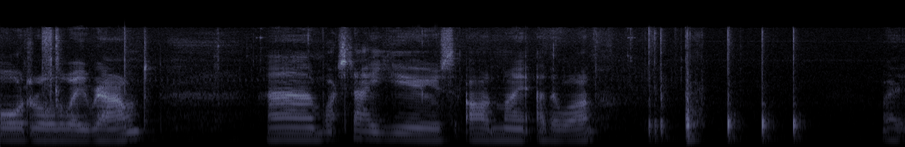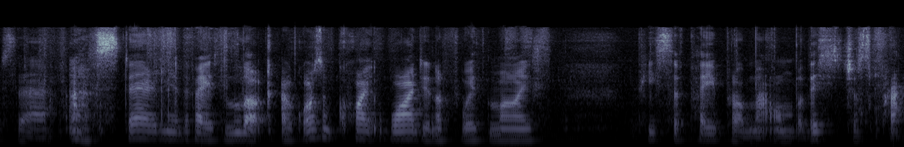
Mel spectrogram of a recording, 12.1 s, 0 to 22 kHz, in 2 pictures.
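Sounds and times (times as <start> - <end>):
objects knocking on desk: 4.3 - 5.4.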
